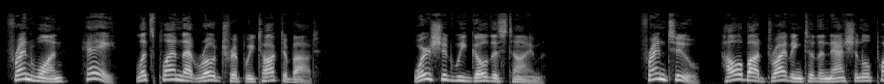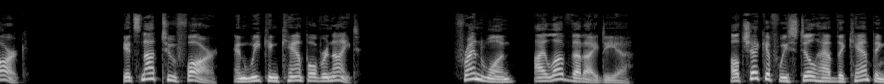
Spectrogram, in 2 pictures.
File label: Friend conversation; celpip practice test; listening practice test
